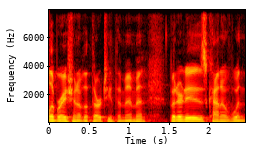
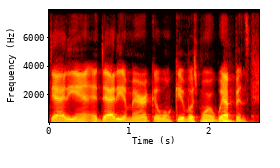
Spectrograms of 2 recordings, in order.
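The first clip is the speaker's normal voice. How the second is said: put-on whining, higher pitch; 3 semitones higher, 4 dB louder than usual. Mocking a politician's social media video, mock-whining as Netanyahu. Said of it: "he released this like video just whining".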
